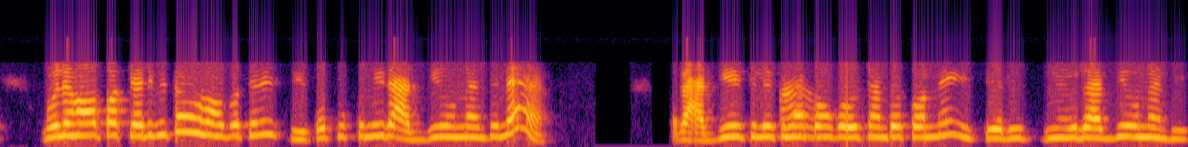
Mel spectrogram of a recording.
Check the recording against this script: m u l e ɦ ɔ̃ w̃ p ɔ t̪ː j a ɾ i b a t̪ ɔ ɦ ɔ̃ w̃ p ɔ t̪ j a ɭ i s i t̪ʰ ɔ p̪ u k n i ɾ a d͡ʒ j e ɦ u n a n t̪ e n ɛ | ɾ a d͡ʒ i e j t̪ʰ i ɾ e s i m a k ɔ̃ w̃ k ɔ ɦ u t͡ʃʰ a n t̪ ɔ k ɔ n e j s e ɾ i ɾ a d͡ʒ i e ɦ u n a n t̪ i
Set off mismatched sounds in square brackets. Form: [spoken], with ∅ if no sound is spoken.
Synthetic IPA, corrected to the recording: m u l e ɦ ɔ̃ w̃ p ɔ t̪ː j a ɾ i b [i] t̪ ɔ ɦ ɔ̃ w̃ p ɔ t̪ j a [ɾ] i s i [t̪] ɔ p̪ u k n i ɾ a d͡ʒ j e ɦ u n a n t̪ [i] n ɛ | ɾ a d͡ʒ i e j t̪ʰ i [l] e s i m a k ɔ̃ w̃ k ɔ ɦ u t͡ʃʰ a n t̪ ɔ k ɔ n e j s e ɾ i ɾ a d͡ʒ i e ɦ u n a n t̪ i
